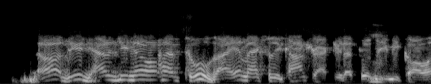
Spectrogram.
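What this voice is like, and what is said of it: Noticeable regional accent. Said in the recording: “I know everything about you by that accent.”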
